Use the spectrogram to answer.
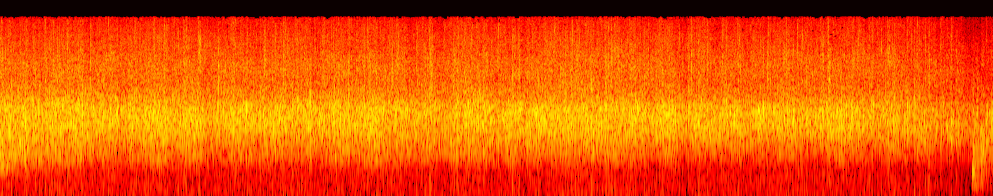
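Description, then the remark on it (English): A crowd at a book event applauds steadily for about ten seconds for the speaker's parents and brothers present in the room, a dense, even wash of many hands clapping at constant loudness, with no voices standing out. “So if all of you guys can give a round of applause.”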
